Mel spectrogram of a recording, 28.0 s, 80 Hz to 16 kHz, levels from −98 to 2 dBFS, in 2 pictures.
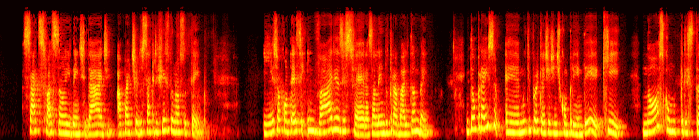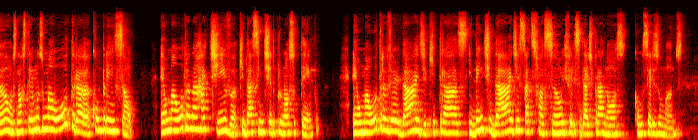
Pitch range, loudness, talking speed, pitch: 215-260 Hz, -20 LUFS, 135 wpm, 230 Hz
